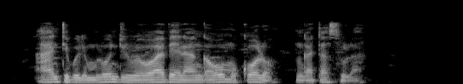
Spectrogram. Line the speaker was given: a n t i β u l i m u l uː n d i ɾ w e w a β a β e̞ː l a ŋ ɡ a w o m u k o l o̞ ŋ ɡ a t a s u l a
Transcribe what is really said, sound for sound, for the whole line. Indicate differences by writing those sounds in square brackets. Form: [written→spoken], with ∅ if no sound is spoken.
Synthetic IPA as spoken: a n t i β u l i m u l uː n d i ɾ w e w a β a β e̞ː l a ŋ ɡ a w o m u k o l o̞ ŋ ɡ a t a s u l a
